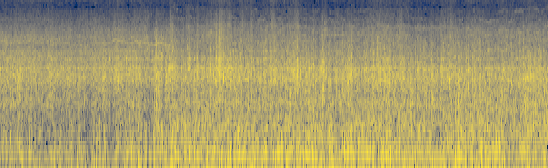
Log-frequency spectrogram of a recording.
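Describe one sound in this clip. Wind rushes and buffets loudly past a moving vehicle.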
